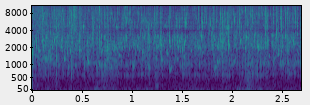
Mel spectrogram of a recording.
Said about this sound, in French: De temps en temps, elle ouvrait son grimoire pour entendre un peu de vie. Un oiseau qui chante, le bruit de ses pas, une abeille, une rivière.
